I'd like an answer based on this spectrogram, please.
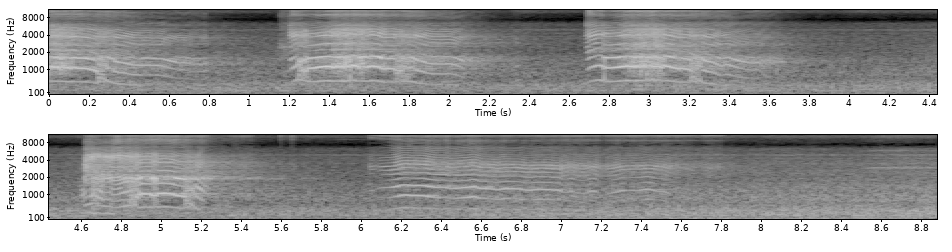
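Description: Four strong rhythmic cries, each about a second long, with clear pitch and pauses between: a healthy newborn cry.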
